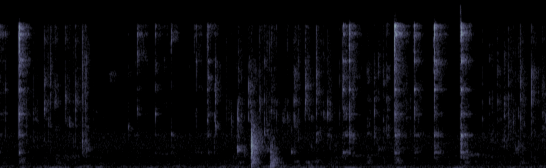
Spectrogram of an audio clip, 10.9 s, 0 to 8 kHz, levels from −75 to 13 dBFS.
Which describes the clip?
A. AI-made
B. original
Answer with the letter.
B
